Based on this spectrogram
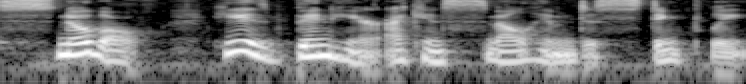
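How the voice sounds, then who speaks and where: Someone uses a put-on character voice at a middle pitch, speaking at a fairly slow pace. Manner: terrible, menacing.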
